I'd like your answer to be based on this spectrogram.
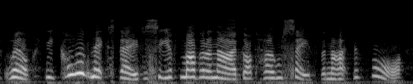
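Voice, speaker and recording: High, fluttery young girl. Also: lively intonation, rough recording. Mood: wistful, chatty. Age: young adult. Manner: deferential, chatty, halting when flustered. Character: naive, devoted young working-class London typist, anxious and respectful. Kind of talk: 1940s radio drama acting. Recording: old 1940s radio drama recording.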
